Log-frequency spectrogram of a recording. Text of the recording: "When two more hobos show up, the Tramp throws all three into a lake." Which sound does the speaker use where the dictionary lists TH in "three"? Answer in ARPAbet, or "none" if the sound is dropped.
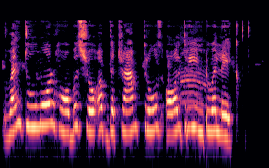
T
